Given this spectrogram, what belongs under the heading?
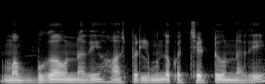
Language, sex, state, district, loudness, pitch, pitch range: Telugu, male, Andhra Pradesh, Visakhapatnam, -18 LUFS, 105 Hz, 100-110 Hz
